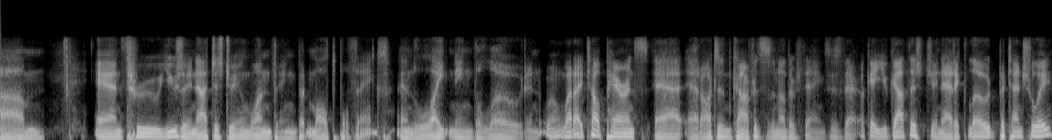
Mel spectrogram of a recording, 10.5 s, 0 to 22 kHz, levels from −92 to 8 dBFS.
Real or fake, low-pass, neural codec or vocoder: fake; 7.2 kHz; codec, 16 kHz in and 24 kHz out, 1 kbps, XY-Tokenizer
